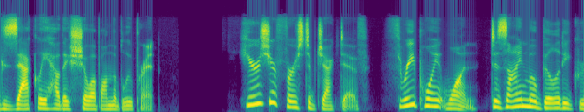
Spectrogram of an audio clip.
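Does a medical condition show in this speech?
No.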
